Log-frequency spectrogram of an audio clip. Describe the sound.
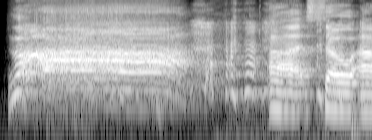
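A loud, sustained scream lasting about two seconds, fading into quieter sounds and then a voice talking.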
